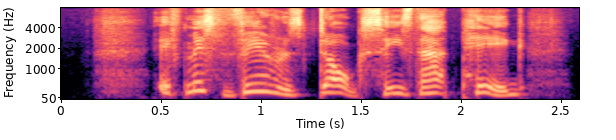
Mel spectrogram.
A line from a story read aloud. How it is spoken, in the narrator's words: exclaimed the maid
